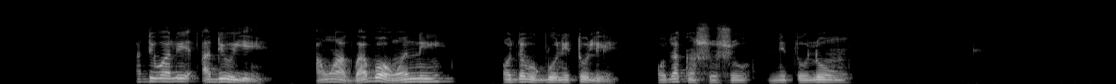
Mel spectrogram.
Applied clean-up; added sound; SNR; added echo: neural mask model DeepFilterNet 3.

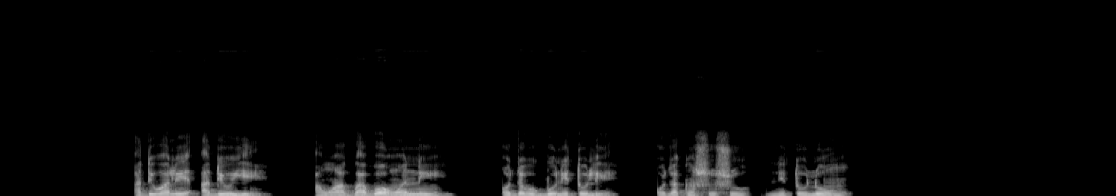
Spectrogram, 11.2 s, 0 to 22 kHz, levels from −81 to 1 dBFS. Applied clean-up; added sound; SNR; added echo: none; none; none; none.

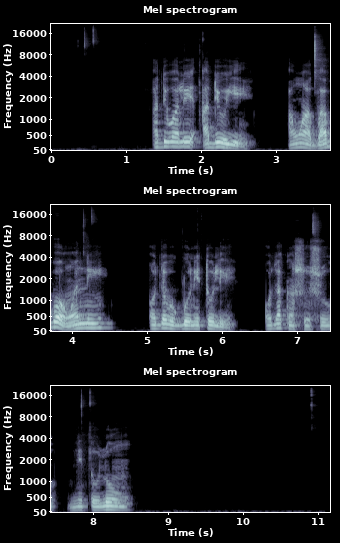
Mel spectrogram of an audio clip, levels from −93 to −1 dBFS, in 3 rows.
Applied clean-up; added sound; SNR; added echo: neural mask model Resemble Enhance denoiser.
